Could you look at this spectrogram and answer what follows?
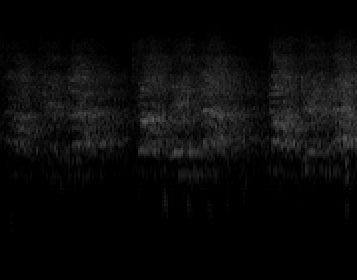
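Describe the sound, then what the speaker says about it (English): Live audience at a movie trivia showdown chanting in unison, three rhythmic crowd swells of shouting, loud and full with a roomy echo. "The crowd chanting, knock him out."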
